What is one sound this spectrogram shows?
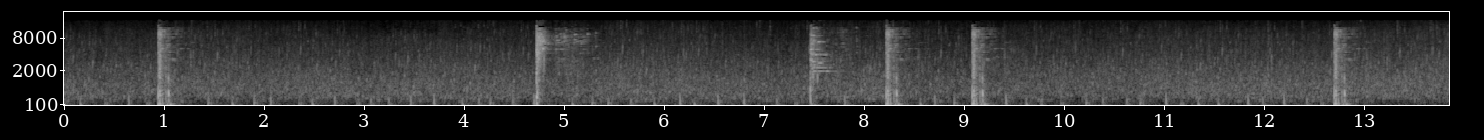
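Glass shatters sharply, several times.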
